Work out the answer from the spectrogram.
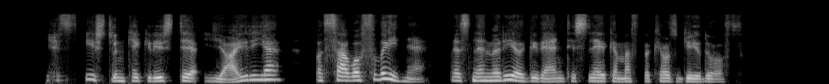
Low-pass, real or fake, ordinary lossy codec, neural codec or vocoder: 10.8 kHz; fake; MP3, 96 kbps; codec, 16 kHz in and 24 kHz out, 0.6 kbps, FocalCodec, streaming, 4096 codes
